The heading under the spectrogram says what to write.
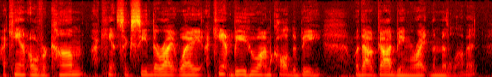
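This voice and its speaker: A man speaks fairly quickly in a fairly high voice, his tone both warm and bright and sharp, with fairly even intonation. The recording is very clean, with a silent background. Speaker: pastor. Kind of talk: devotional teaching and prayer, a short sermon-style message. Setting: recorded video/podcast message for a church series. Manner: earnest, fervent, pleading; conversational, warm, encouraging.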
